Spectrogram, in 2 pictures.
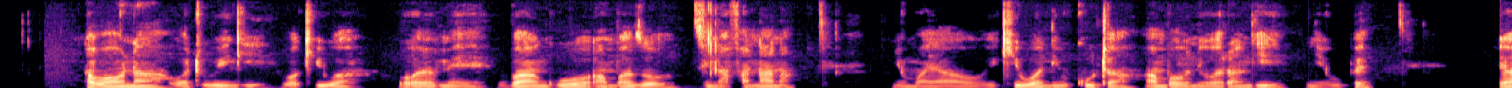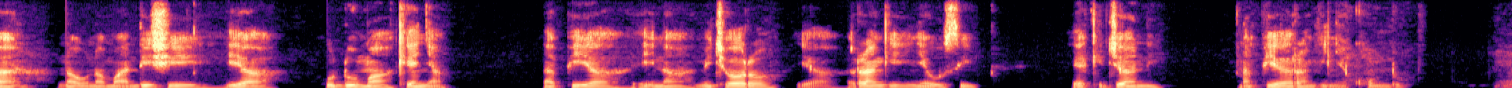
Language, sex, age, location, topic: Swahili, male, 18-24, Kisumu, government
